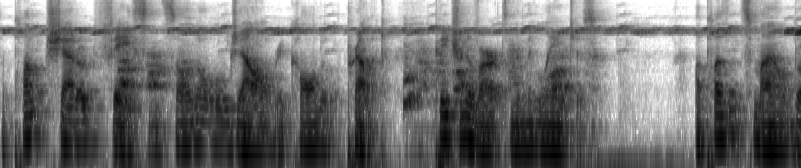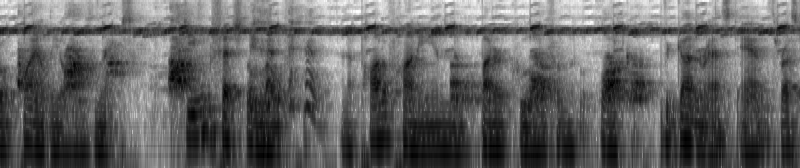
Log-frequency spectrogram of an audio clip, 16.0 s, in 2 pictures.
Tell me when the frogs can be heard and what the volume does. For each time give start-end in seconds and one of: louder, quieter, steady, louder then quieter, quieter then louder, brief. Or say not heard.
0.0-15.9 louder.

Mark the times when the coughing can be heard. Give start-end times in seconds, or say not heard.
10.5-11.3.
